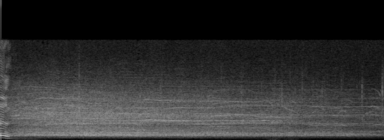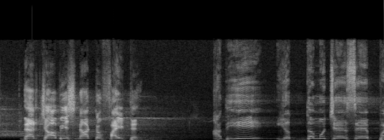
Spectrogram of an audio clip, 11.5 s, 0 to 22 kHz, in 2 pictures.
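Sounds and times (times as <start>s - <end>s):
crowd shouting in victory: 0.0s - 7.2s
speech: 6.1s - 8.0s, 9.0s - 11.5s.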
